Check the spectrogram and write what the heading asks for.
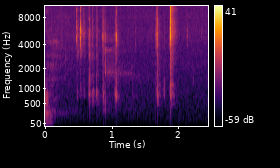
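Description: Hard plastic clicks and rattles of a large battery pack being fitted onto a Sony DCR-HC21 camcorder's battery mount: a few light clicks about half a second in, then two sharper clicks near the end, the last and loudest as the pack seats.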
